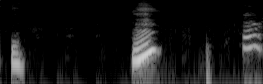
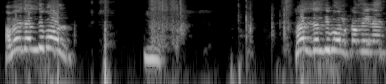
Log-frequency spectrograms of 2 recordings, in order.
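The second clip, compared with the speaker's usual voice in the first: raised, higher-pitched impatient order; angry demand; 7 semitones higher, faster than usual. Real, not acted. Exorcist cursing the spirit for stalling, angry and impatient. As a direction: press hard for a quick answer.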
